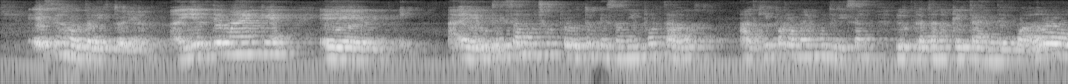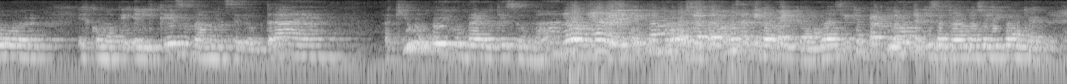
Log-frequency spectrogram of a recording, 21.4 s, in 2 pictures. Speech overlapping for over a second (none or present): present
